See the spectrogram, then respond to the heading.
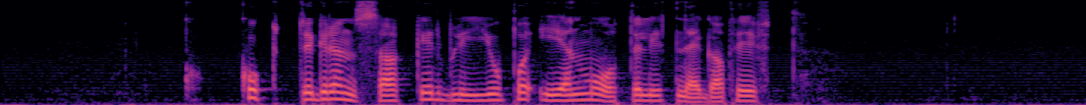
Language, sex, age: Norwegian, female, 59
